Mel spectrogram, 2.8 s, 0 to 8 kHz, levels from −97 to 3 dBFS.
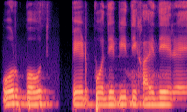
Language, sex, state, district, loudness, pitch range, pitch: Hindi, male, Uttar Pradesh, Saharanpur, -17 LUFS, 135-140 Hz, 135 Hz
